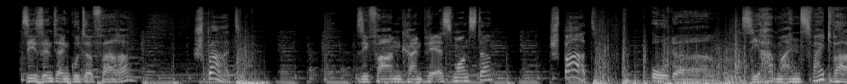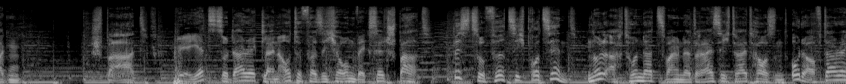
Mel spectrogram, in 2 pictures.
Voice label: tv spot; direct line

